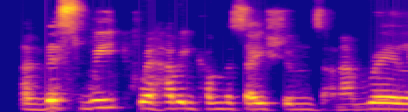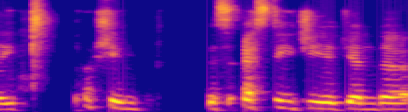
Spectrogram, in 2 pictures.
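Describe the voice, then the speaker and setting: A man with a British accent. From UK. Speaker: lecturer. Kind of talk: lecture. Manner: hesitant, many fillers.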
